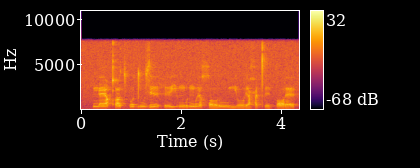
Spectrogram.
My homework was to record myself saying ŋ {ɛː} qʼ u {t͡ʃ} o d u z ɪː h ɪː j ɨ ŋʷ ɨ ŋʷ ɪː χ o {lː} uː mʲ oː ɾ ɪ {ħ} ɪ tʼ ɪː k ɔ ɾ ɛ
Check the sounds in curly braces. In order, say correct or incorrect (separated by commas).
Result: correct, incorrect, incorrect, correct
